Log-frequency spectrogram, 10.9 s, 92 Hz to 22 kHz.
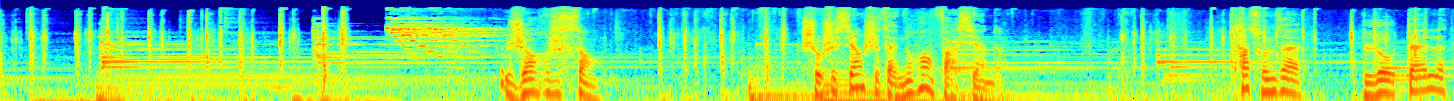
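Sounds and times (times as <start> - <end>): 
rapid typing on a laptop keyboard: 0.0 - 2.7, 4.7 - 6.1, 8.2 - 10.9
speech: 3.8 - 4.6, 5.6 - 7.6, 9.3 - 10.9.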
